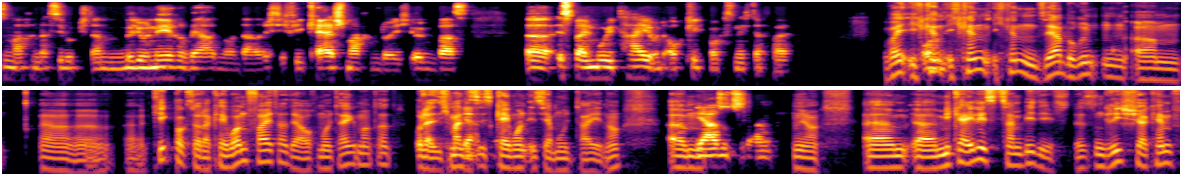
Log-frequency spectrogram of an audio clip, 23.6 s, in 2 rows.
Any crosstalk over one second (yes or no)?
no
